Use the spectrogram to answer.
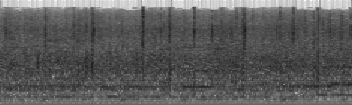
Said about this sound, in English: Carl Parkinson getting a round of applause. The players are getting wound up, the fans are ready.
